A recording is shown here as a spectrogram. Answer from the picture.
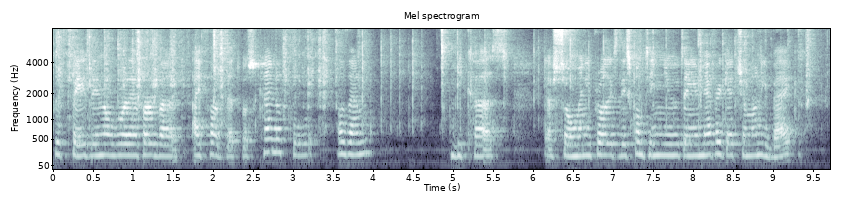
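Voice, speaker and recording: Over noticeable background noise, a woman speaks at a moderate pace with a medium pitch and monotone, flat intonation. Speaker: ASMR creator. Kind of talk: casual talk to camera, ASMR yapping about games.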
